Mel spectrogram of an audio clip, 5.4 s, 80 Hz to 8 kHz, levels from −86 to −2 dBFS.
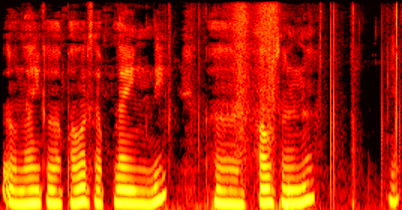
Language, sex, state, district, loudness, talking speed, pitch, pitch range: Telugu, male, Andhra Pradesh, Sri Satya Sai, -22 LUFS, 80 wpm, 145 Hz, 140-150 Hz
